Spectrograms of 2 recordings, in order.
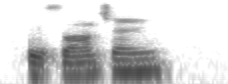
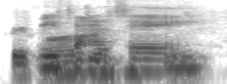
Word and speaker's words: Prefontaine: Prefontaine. – Per- Prefontaine. – Prefontaine. Like Ricky Fontaine.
